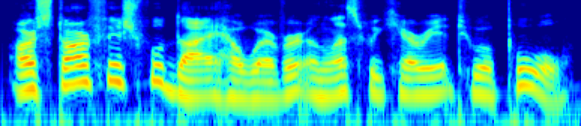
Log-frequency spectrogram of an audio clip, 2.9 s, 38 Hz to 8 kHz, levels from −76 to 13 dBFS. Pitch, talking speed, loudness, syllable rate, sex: 160 Hz, 250 wpm, -18 LUFS, 6.1 syllables/s, male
